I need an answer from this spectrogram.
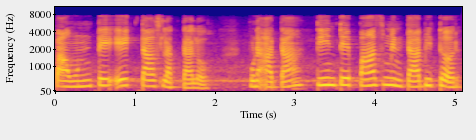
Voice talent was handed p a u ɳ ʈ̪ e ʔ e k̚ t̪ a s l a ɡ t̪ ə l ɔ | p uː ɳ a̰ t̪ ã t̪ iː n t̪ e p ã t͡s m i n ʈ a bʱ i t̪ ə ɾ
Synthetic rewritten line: p a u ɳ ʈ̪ e ʔ e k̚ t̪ a s l a ɡ t̪ a l ɔ | p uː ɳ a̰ t̪ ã t̪ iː n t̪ e p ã t͡s m i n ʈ a bʱ i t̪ ə ɾ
